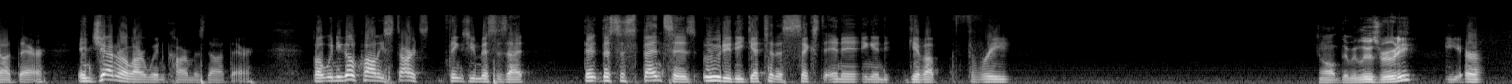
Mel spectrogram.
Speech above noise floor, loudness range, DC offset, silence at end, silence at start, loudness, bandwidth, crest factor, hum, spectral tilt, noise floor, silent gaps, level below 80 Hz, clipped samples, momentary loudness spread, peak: 34 dB; 9 LU; under 0.1%; 0.3 s; 0 s; -16 LUFS; 11 kHz; 18 dB; none; -6 dB/octave; -49 dBFS; none; -48 dBFS; under 0.1%; 14 LU; 0 dBFS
